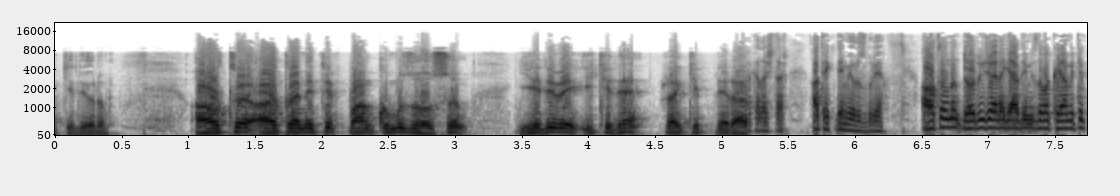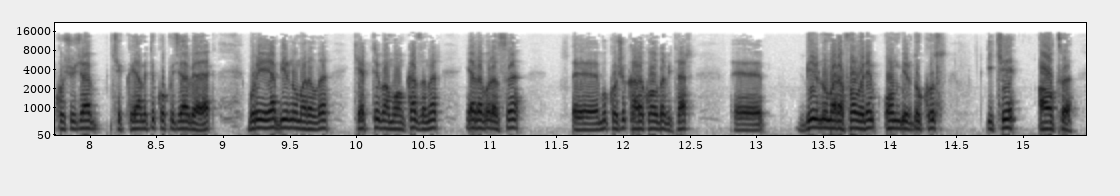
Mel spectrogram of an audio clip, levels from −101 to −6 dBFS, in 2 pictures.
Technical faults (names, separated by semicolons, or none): audio read two samples at a time (double speed)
